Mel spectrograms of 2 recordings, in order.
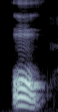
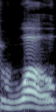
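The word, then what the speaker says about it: を: The direct object marker, o. Now, Duolingo does point out that a long time ago, before any of us were born, it was pronounced woe, but it's no longer pronounced woe.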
